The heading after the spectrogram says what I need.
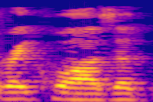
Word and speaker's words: Rayquaza: Weather Trio of Groudon Kyogre and Rayquaza I pronounce it Rayquaza AA I don't want to hear any bitching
